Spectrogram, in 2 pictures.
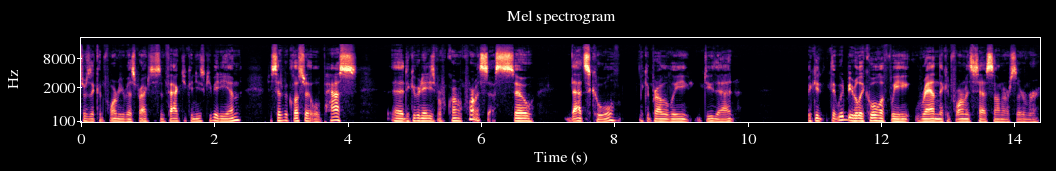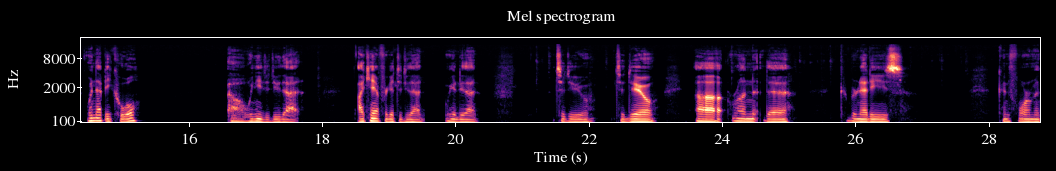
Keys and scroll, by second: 18.6 alt+Tab, 20.0 ctrl+[, 20.0-28.7 typing.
